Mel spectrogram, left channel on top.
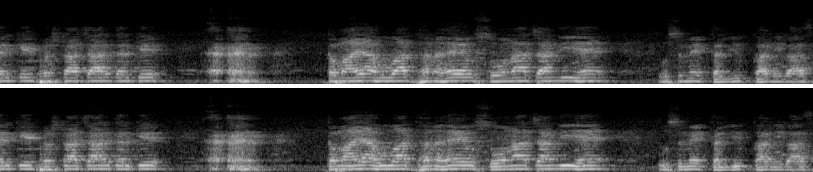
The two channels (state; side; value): normal; both; correlation 0.18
